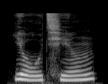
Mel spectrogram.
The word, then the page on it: 友情: yǒu qíng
